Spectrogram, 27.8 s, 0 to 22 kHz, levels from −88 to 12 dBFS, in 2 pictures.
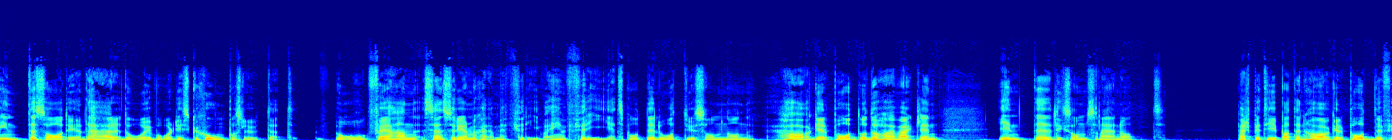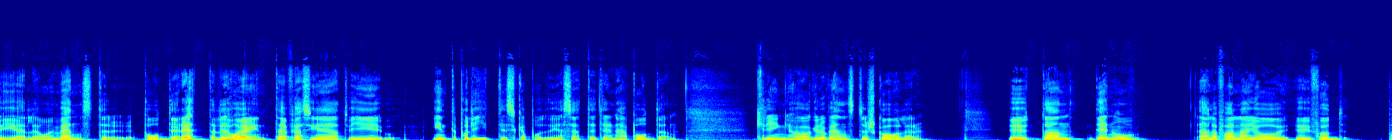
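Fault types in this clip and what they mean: No technical faults can be heard anywhere in this speech recording. There is therefore nothing to list here.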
